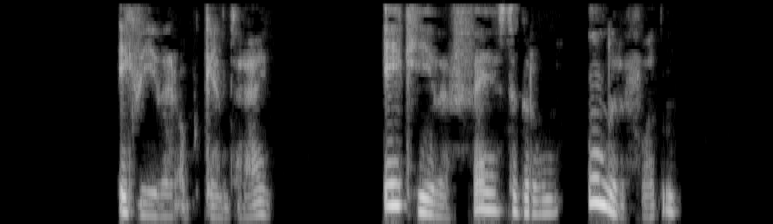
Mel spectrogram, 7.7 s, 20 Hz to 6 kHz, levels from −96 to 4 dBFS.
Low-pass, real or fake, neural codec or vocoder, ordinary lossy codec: 5.4 kHz; real; none; MP3, 32 kbps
